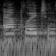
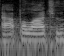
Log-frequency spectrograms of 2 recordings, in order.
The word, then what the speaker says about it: Appalachian: which will also have Appalachian Spring on it. Not Appalachian Spring. I have to say that 10 times. Come from my East Coast background, I always say it wrong.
